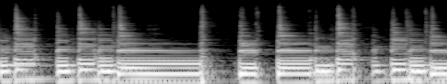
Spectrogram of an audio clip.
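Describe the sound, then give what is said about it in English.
An isolated bass line plays alone, a series of deep plucked notes with bright attacks, some held and some short, moving in a steady groove with no voices or drums. “And before we do that, however, I would like to just hear the bass line of that song, if it's possible.”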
